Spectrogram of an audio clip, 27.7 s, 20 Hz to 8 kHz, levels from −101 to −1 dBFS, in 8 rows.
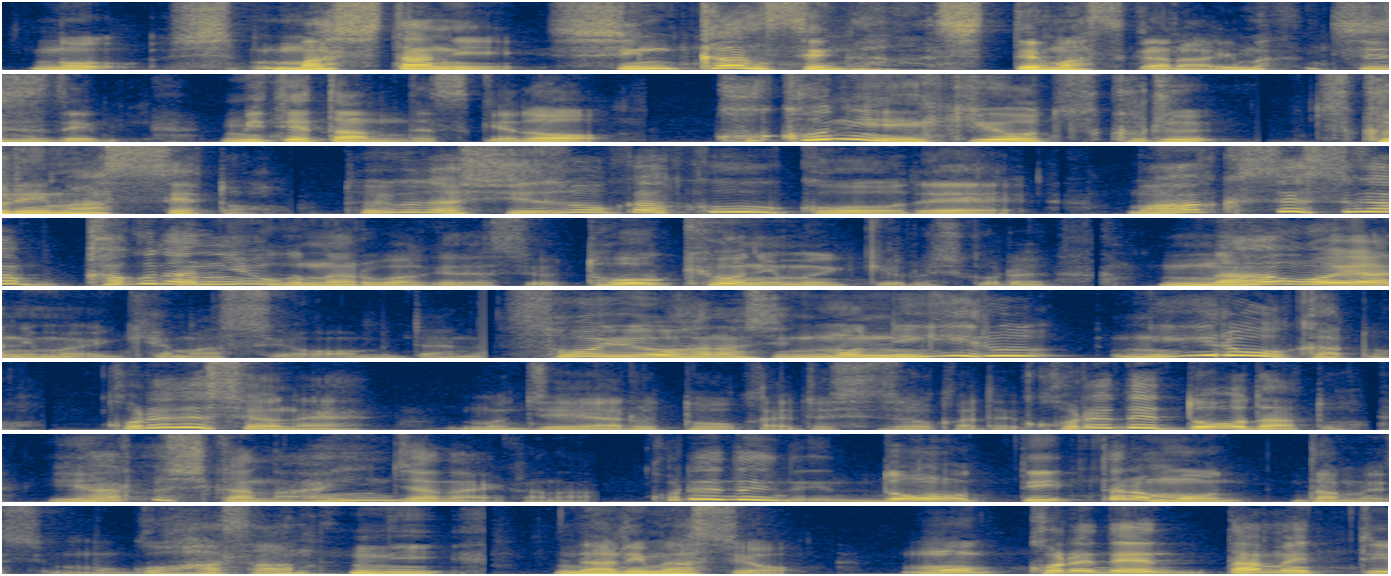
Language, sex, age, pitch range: Japanese, male, 40-59, 125-200 Hz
